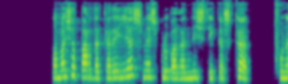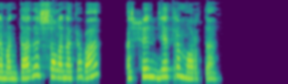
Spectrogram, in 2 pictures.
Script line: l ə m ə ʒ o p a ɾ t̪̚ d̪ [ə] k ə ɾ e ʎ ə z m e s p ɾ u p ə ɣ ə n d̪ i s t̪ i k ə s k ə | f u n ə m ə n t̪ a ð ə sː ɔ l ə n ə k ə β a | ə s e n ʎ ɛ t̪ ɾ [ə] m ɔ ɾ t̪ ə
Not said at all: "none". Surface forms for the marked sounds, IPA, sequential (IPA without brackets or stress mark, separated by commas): ə, ə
